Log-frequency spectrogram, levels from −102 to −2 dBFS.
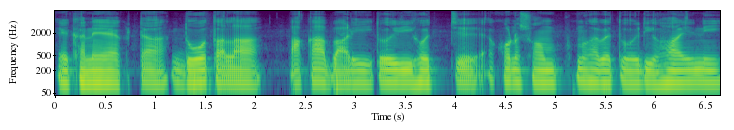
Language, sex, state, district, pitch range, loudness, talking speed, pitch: Bengali, male, West Bengal, Malda, 100-105 Hz, -22 LUFS, 115 wpm, 100 Hz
